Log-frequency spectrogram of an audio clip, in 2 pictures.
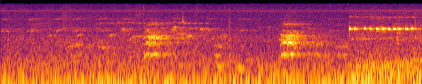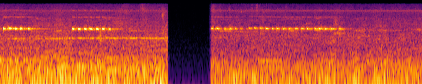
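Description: Birds calling: scattered chirps, then rapid trilled calls held for a second or two at a time, broken by a brief dropout in the audio about six seconds in.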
